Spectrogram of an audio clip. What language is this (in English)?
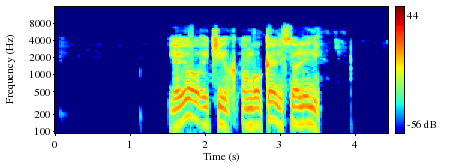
Bakoko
